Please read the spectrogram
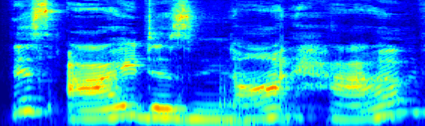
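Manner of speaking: usual speaking voice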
